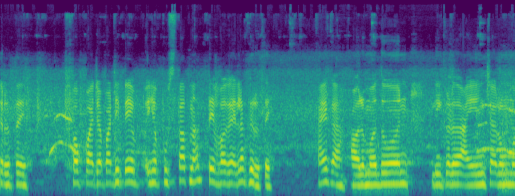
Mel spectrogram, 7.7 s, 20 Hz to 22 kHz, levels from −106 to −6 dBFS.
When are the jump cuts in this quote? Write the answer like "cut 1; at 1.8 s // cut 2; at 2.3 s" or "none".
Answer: none

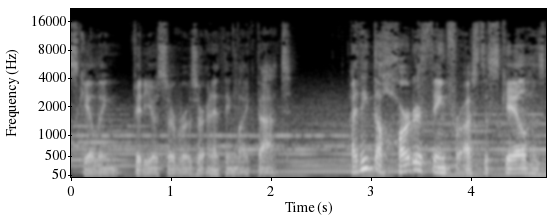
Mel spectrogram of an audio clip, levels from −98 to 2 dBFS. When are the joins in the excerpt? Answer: cut 1; at 2.6 s

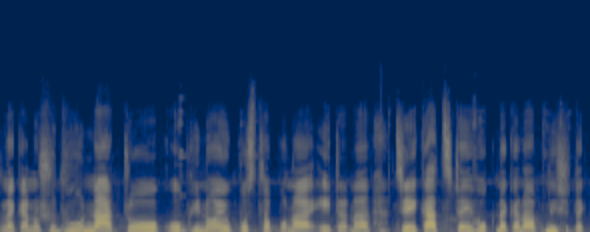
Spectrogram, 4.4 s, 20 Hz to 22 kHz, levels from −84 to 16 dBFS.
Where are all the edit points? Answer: none

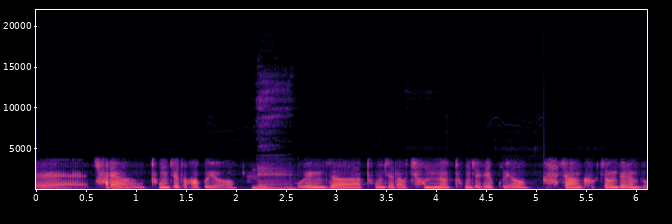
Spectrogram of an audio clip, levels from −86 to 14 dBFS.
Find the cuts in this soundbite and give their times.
cut 1; at 5.1 s

